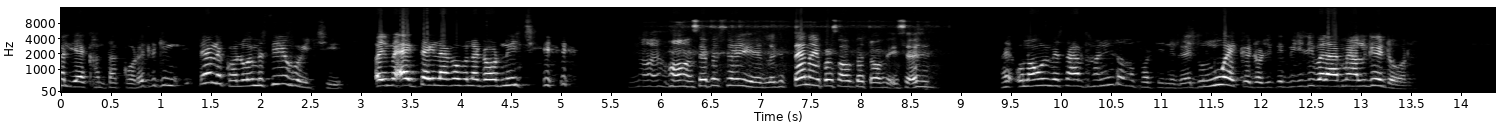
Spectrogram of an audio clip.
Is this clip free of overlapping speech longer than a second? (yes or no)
yes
